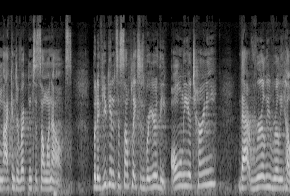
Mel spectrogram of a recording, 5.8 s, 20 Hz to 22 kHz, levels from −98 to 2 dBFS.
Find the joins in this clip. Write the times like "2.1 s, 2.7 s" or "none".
none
